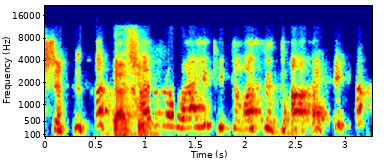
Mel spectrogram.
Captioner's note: laughing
